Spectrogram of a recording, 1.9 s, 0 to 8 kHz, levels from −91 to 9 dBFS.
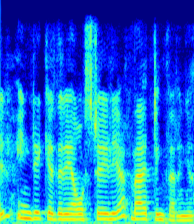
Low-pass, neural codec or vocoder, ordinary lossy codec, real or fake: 7.2 kHz; codec, 16 kHz, 4.8 kbps, FACodec; none; fake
